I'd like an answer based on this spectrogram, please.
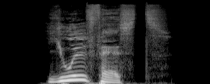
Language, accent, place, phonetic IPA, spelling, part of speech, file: German, Germany, Berlin, [ˈjuːlˌfɛst͡s], Julfests, noun, De-Julfests.ogg
- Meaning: genitive of Julfest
